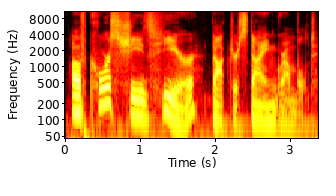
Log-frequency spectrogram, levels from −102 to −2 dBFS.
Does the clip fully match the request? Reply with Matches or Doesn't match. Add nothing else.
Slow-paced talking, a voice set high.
Doesn't match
